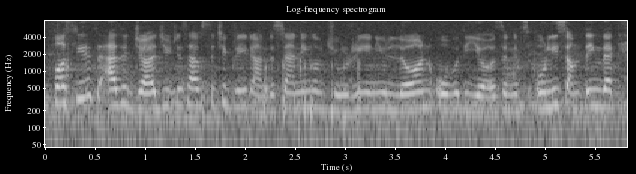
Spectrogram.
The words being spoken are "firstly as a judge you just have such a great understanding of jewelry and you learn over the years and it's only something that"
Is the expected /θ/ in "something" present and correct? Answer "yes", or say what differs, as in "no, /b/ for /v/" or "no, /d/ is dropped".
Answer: no, /t/ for /θ/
